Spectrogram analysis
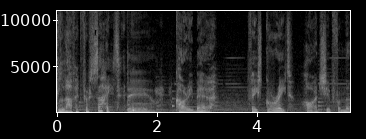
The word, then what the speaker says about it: Kaeya: Kaeya, that's what Kaeya. He pronounced it very French.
